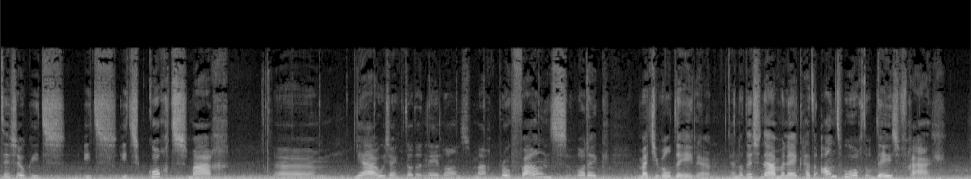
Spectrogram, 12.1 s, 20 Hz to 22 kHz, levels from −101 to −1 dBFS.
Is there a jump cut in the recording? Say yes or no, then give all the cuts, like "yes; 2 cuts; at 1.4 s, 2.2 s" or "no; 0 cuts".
no; 0 cuts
